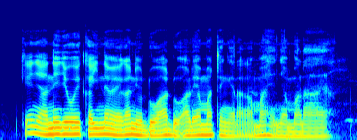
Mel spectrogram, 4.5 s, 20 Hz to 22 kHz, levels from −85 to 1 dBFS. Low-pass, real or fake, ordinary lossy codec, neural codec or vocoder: 14.4 kHz; fake; none; vocoder, 48 kHz, 128 mel bands, Vocos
